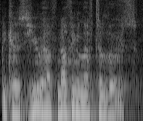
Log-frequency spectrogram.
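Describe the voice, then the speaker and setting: An actor playing a composed, inquisitive martial artist in a fighting game, speaking formally. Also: male voice, mid-range voice, moderate pace, natural voice. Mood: calm, probing. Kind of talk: fighting game character dialogue. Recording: long reverb, clear background noise.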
